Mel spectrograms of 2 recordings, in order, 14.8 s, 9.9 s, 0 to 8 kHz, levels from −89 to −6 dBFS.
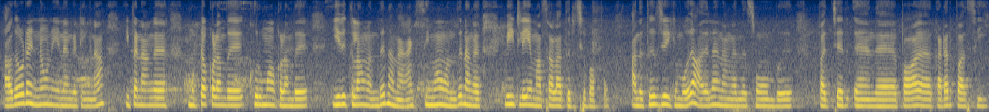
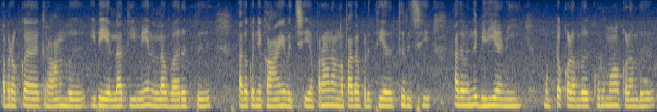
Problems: none marked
